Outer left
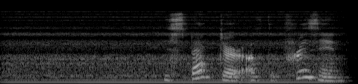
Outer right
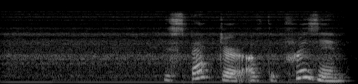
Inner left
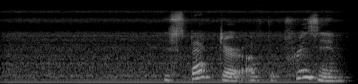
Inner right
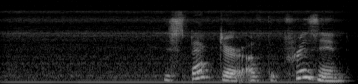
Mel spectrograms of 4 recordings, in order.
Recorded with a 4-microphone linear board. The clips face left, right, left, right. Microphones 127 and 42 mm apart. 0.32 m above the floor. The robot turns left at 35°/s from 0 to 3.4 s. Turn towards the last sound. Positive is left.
turn(degrees=-45)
